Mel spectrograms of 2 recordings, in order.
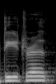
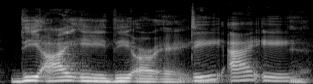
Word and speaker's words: Diedra: Well, I'm on Instagram, Diedra the Realtor. Diedra. Diedra. The, not the with, D-A. It's spelled properly.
